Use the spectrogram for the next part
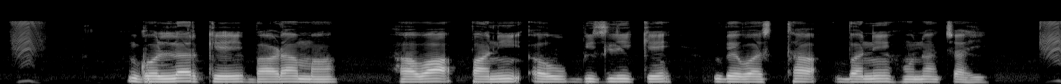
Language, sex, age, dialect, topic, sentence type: Chhattisgarhi, male, 18-24, Western/Budati/Khatahi, agriculture, statement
